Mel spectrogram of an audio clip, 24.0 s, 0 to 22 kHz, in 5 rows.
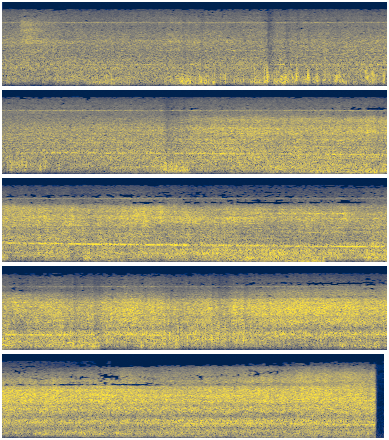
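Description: Boeing 747-8 freighter landing, its four GEnx jet engines giving a steady roar that grows louder about eight seconds in and stays loud through the rollout. A whine slides slowly down in pitch over the second half.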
